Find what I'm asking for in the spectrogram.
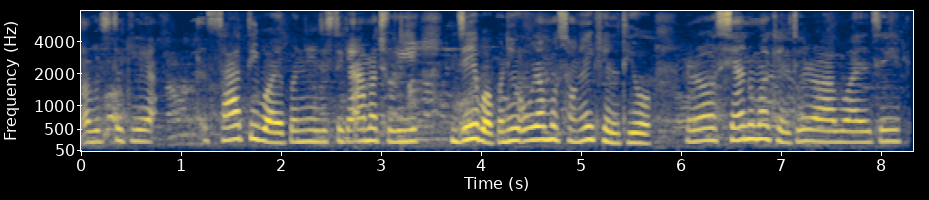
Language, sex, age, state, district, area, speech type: Nepali, female, 18-30, West Bengal, Alipurduar, urban, spontaneous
